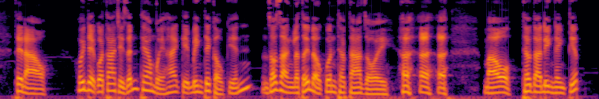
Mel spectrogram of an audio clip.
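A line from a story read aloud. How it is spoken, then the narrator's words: Hearty laughter. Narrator (Vietnamese): Trương Mậu vừa nghe thấy tin này liền bật cười ha ha nói với mọi người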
